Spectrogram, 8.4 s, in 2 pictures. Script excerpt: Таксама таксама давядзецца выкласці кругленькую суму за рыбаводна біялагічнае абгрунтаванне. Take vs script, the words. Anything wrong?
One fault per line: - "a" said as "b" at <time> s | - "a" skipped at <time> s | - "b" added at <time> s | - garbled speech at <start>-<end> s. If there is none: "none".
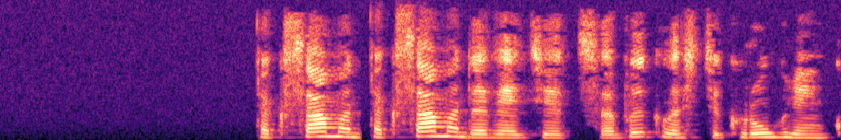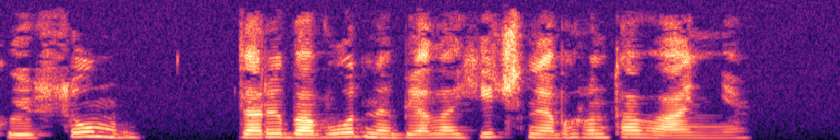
none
